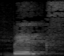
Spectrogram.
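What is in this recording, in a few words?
"bergs", Spanish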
